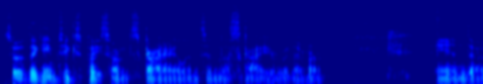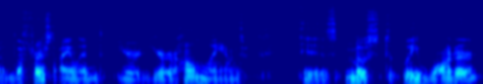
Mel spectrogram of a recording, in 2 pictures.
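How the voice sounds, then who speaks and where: A man speaking softly in a chatty ASMR ramble, close to the microphone, meandering with soft chuckles. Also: deep voice, expressive, measured pace, gravelly. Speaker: ASMR streamer.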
